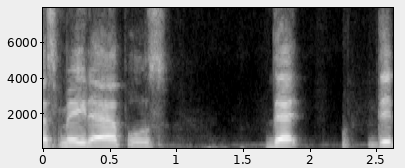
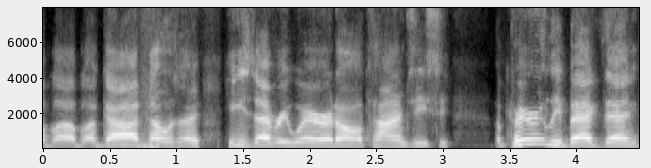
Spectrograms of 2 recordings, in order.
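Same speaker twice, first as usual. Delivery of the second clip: usual speaking voice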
